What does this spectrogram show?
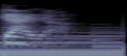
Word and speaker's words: Gaia: Chaos had 4 children: Nyx, Erebos, Tartarus, and Gaia, or Gaia, depending on how you say it.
